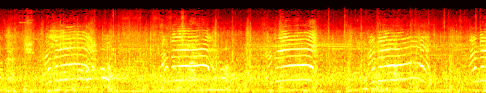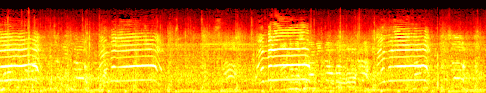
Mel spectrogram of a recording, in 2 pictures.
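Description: Many runners' footsteps patter on a paved road.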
